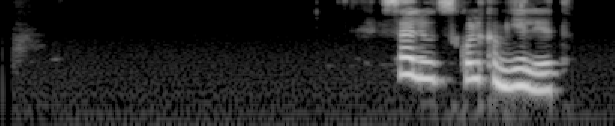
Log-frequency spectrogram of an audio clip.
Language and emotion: Russian, positive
